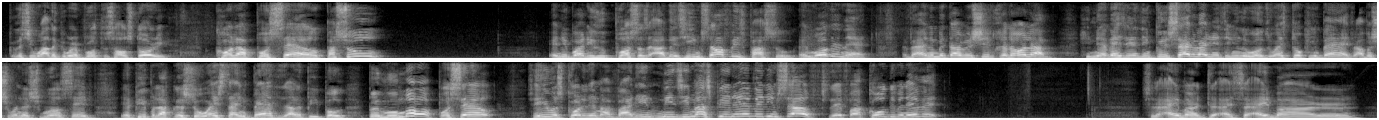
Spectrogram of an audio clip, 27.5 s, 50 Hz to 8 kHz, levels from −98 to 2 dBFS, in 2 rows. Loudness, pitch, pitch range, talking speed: -21 LUFS, 240 Hz, 210-290 Hz, 175 wpm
